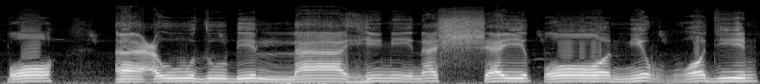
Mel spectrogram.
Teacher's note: Syaito, to punya karakter kuat, syiddah, kemudian juga punya karakter idbaq, tebal, isti'la ya. Maka tidak boleh tipis. Ta, syaita, dia tebal.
